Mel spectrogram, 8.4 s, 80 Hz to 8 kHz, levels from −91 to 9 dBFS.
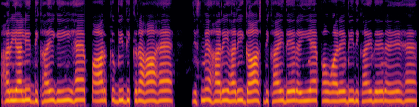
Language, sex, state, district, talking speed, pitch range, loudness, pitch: Hindi, male, Rajasthan, Jaipur, 165 wpm, 250-265 Hz, -15 LUFS, 255 Hz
